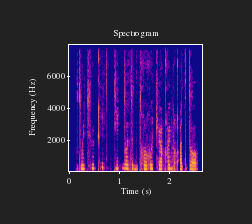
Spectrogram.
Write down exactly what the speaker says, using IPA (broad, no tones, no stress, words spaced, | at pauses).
twyt͡sʰʉkʰit ətcitdɔə̯ tœdətχʷɯχʷœ cʰyqʰy bʲoqʼœtit ɔ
